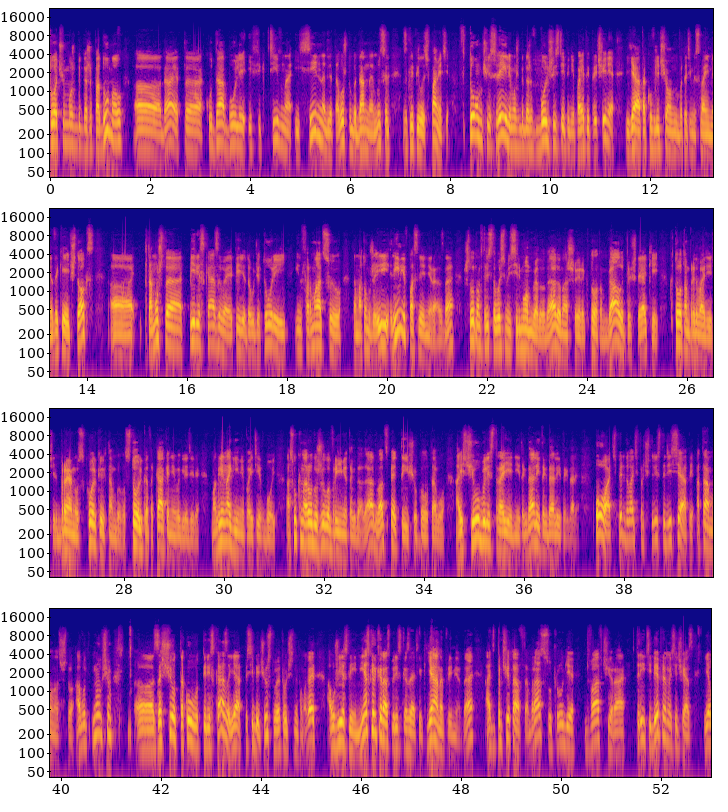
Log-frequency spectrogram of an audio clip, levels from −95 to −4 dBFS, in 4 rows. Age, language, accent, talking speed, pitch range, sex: 20-39, Russian, native, 190 wpm, 110-160 Hz, male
